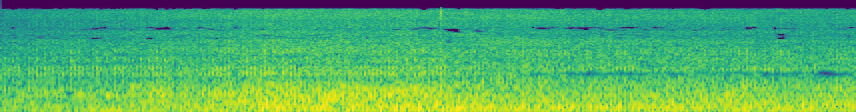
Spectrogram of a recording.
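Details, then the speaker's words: Cosway compact washer combo in a camper on a five-minute spin; even, steady whirring hum with no knocks or scraping, running really quiet and wringing clothes practically dry; normal spin cycle. "so i'm thinking i mean i put it on a five minute spin it got really quiet"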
